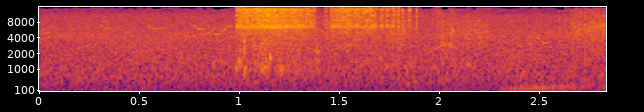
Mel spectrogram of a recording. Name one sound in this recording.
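A fishing reel whirs as line is reeled in.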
